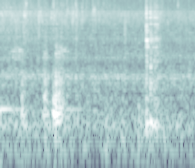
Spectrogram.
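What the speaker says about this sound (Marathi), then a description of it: "कांदा पण चांगल्या पद्धतीचा भाजतोय" Onion frying in a pan gives a soft, steady sizzle, broken by a few brief scraping clicks as it is stirred, quiet and close with no voices.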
